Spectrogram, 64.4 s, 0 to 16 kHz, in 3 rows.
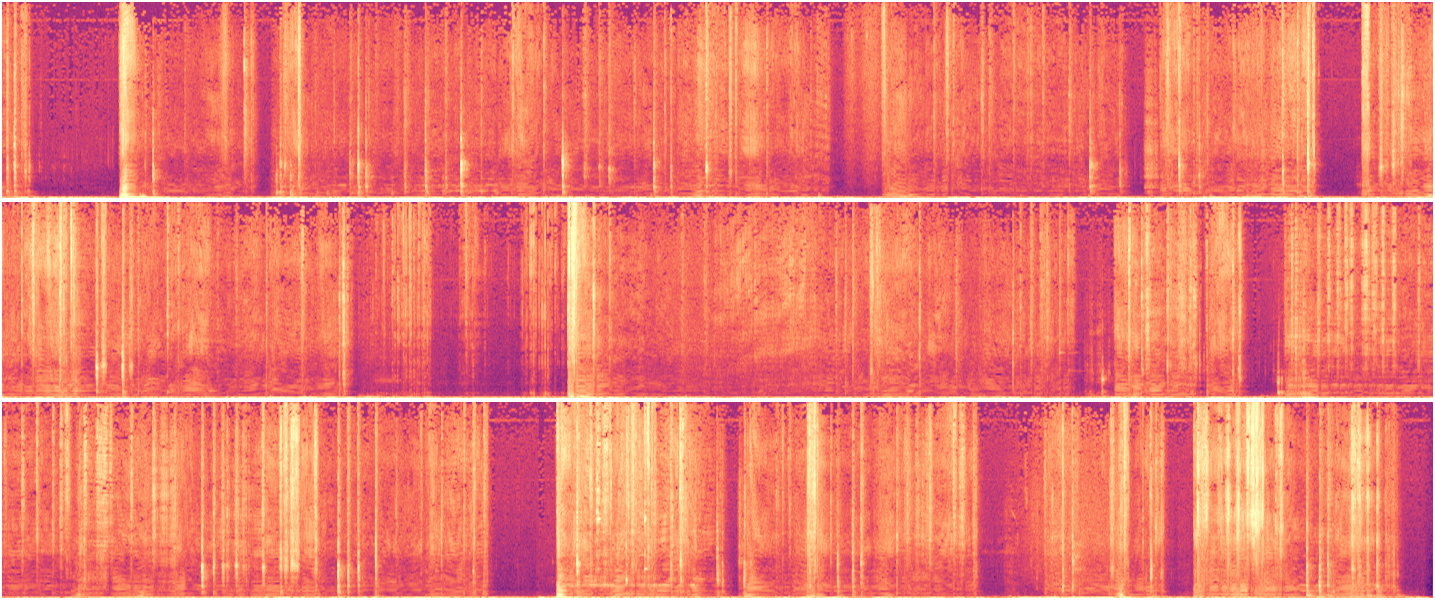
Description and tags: A fly buzzing around. The thumps are the fly bumping into the wall and a lampshade.
This file is dry, so there's some low-frequency garbage from my holding the mic and following the fly. A high pass at around 200Hz fixes that.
